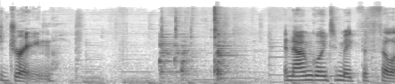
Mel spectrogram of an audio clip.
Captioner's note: bowl clattering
